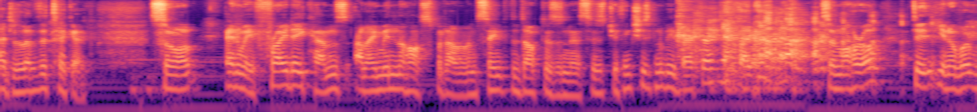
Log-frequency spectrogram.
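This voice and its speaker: A man's voice: medium pitch, darkish tone. Man telling a self-mocking story. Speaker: foster father. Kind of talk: anecdotal storytelling.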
